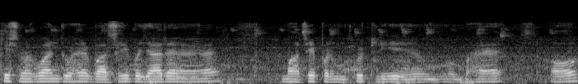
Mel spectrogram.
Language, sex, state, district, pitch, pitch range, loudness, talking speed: Hindi, male, Bihar, Katihar, 130 Hz, 125-135 Hz, -18 LUFS, 145 wpm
